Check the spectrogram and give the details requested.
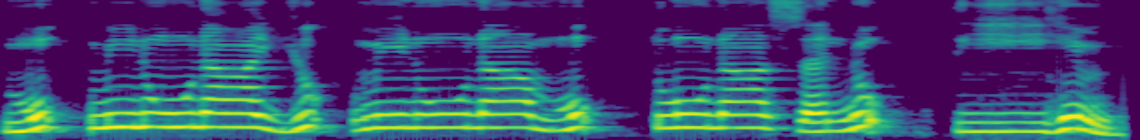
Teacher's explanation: والمؤمنون، اسے والمؤمنون نہیں پڑھنا، میم پیش حمزہ مؤ، جس حمزہ پر جزم ہو اس کو تھوڑا جھٹکا لگا کر پڑھتی ہیں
